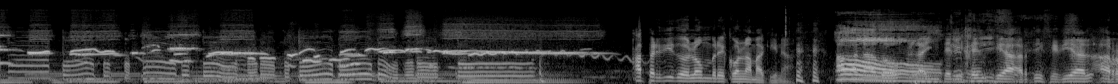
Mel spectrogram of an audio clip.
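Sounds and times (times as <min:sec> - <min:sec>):
steady backing music: 0:00.0 - 0:06.1
person whistling a bright bouncy melody: 0:00.0 - 0:06.4
speech: 0:06.4 - 0:11.1.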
